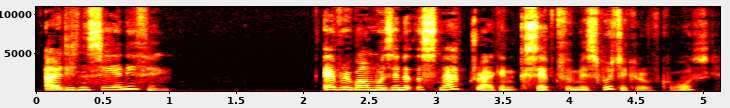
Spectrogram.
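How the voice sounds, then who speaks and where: An actress playing a composed, well-bred English married hostess in a radio drama, genteel, deliberate and subtly evasive. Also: female voice, fairly high pitch, sing-song, darkish tone, no room sound. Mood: composed, recollecting.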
